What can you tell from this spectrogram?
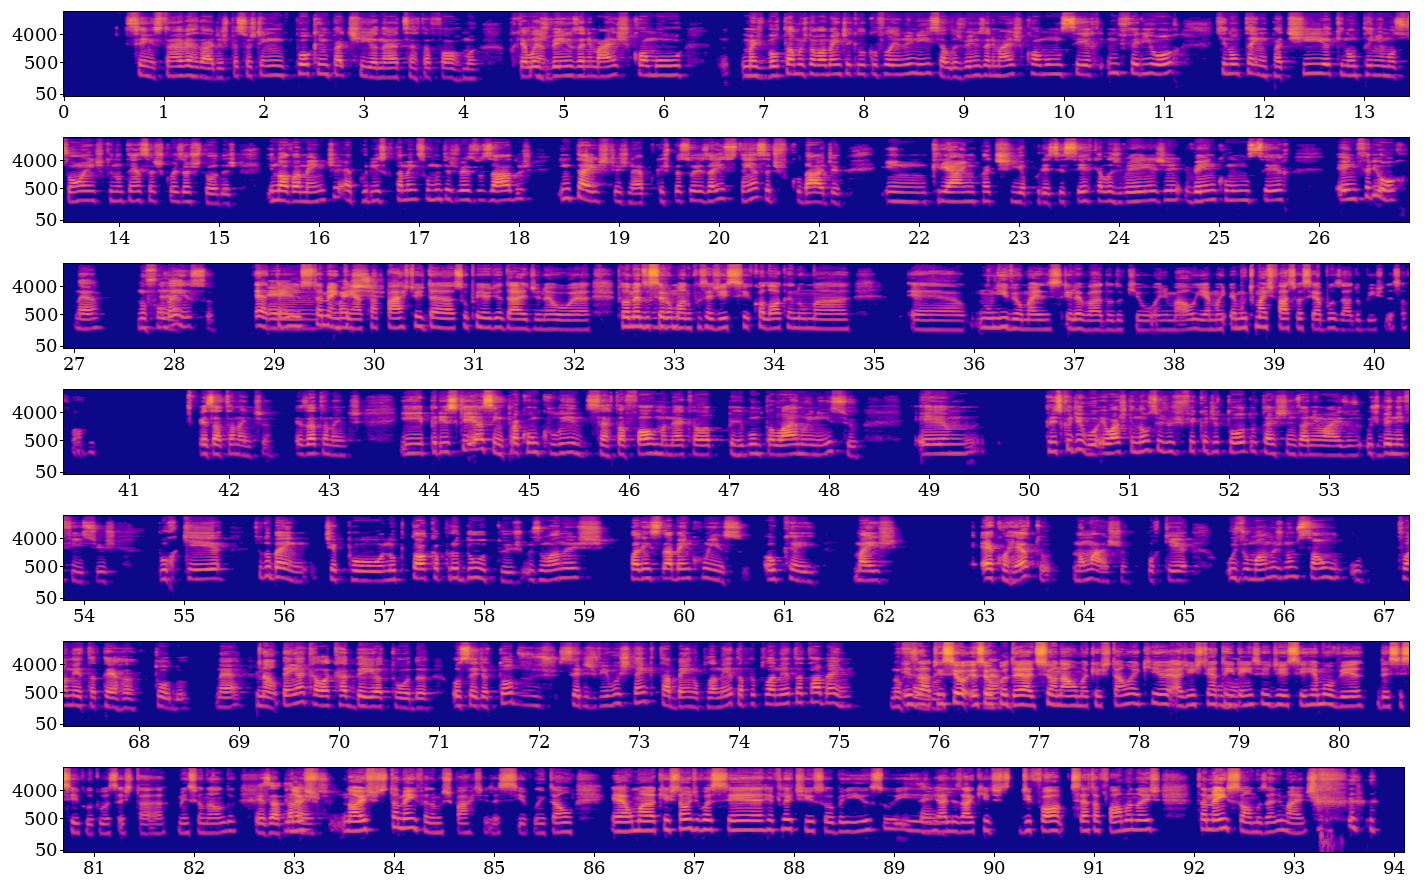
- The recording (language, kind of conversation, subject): Portuguese, unstructured, Qual é a sua opinião sobre o uso de animais em experimentos?
- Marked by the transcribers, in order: tapping; laugh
